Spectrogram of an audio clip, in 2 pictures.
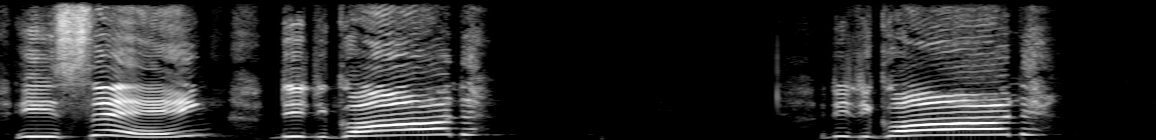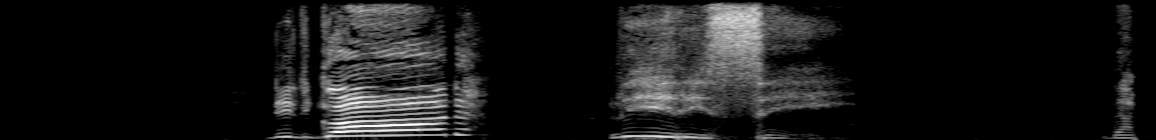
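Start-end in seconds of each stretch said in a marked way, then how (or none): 1.4-10.0 GOD held long and loud, then a slow "really say"; serpent's drawn-out question. Acted. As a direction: stretch "God" loudly each time, pause, then ease into "really say". Acting the crafty serpent's question, drawn out.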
